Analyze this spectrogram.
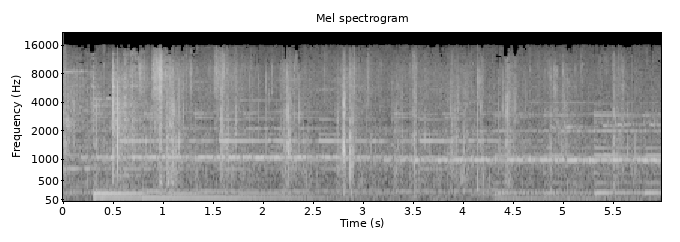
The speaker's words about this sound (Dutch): We lopen nu op een, eh, een voetpaadje tussen eh, van de ene cluster naar de andere cluster, toch?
